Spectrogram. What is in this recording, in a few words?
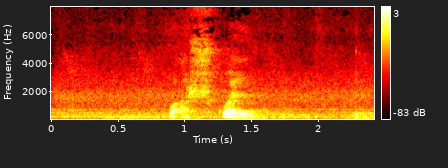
I went to school, Tlacochahuaya Zapotec; gua' xhuel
